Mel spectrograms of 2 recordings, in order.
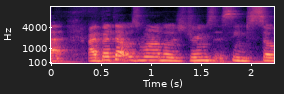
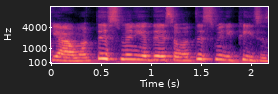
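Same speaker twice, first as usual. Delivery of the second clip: put-on New York accent; 3 semitones higher than usual. Retelling a kid ordering lots of food in a pretend game: imitating a New York accent. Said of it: "he had some kind of accent".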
